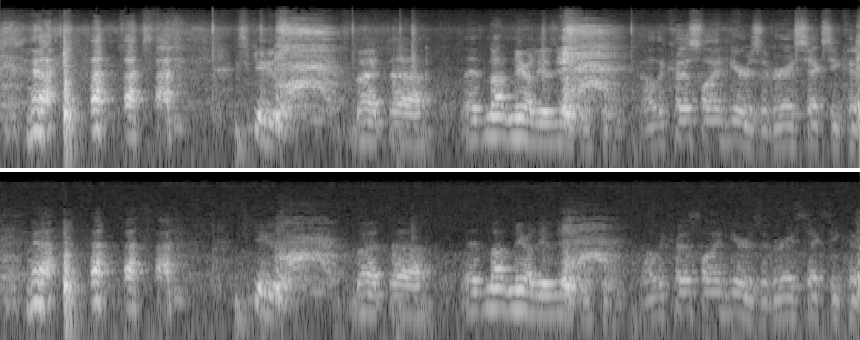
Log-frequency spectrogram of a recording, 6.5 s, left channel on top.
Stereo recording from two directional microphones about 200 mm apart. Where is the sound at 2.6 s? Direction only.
35° left (ahead or behind).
